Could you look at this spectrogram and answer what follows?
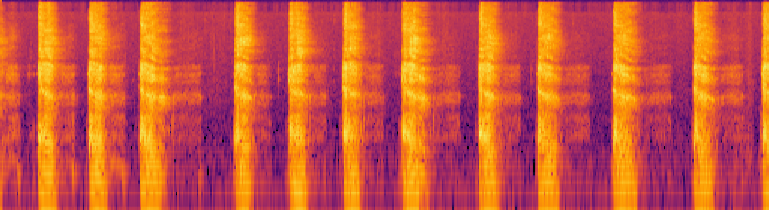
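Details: Adult gives about a dozen harsh, deep, barking coughs in a steady run with brief pauses; barking cough.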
